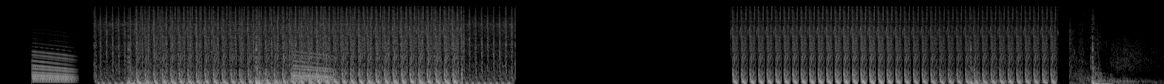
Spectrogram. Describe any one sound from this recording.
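A game rifle fires rapid bursts of shots.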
